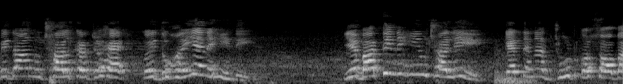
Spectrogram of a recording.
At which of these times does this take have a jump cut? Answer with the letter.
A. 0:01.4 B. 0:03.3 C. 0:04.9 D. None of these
C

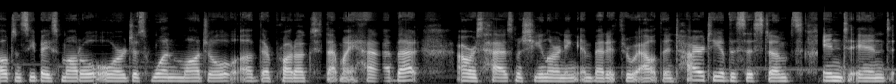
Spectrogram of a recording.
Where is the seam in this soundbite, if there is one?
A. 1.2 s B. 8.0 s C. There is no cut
B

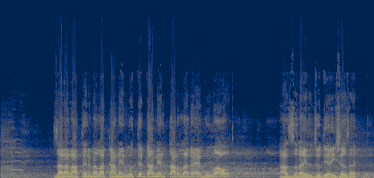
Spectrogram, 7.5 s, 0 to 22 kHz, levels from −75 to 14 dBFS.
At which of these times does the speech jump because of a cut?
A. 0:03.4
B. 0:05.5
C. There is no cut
B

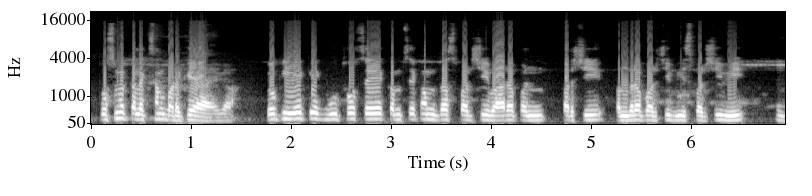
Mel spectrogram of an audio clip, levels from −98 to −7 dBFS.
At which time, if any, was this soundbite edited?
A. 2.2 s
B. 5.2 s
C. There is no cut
C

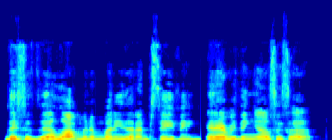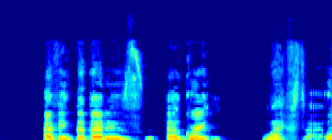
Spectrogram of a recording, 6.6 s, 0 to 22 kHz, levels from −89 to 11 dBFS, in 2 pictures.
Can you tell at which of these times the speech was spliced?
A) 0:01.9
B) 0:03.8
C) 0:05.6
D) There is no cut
A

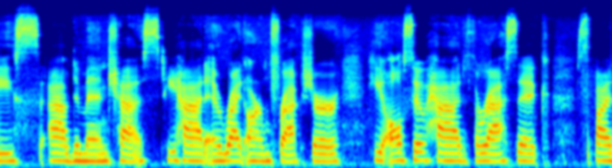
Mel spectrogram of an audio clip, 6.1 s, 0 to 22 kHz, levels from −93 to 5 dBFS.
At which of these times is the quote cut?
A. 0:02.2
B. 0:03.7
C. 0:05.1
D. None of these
A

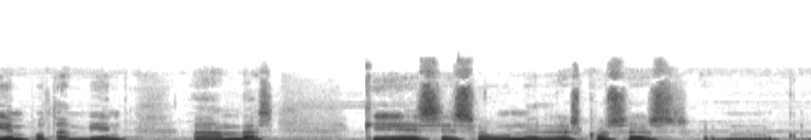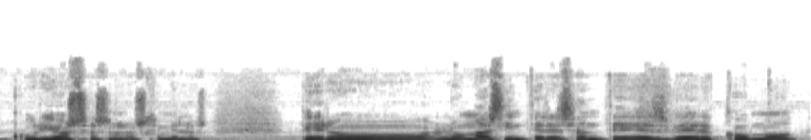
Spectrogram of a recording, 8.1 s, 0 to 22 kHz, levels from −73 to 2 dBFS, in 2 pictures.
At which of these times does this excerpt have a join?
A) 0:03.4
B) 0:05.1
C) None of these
A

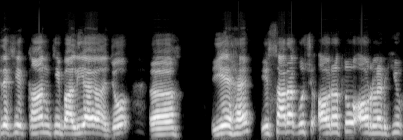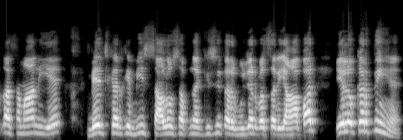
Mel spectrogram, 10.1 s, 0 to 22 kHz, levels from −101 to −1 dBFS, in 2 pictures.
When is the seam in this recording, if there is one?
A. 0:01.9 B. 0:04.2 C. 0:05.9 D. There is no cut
D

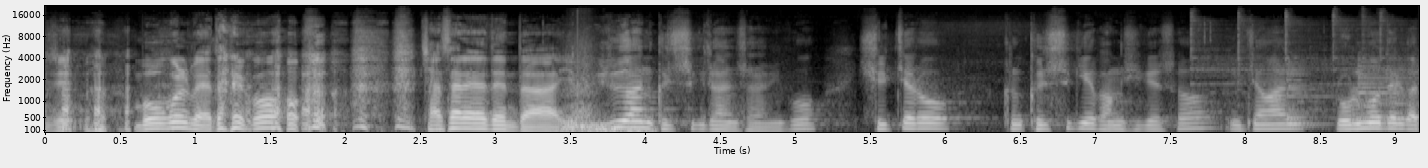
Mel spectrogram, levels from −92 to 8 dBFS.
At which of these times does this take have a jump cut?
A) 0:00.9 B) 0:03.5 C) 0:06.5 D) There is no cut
B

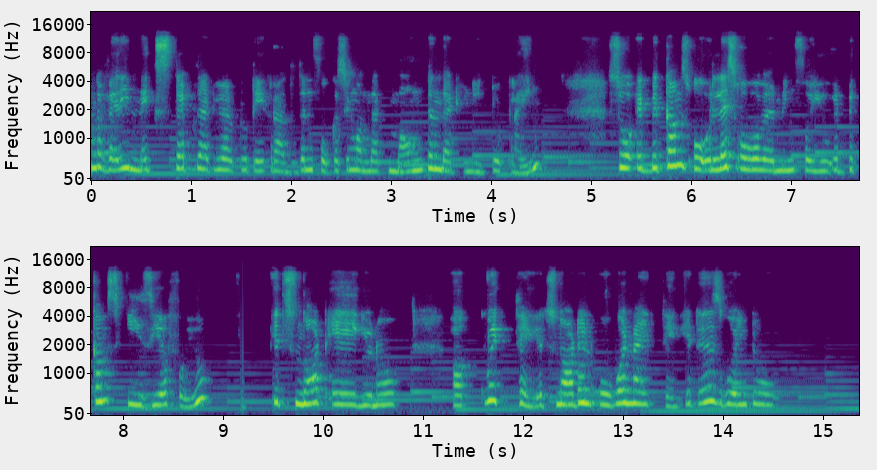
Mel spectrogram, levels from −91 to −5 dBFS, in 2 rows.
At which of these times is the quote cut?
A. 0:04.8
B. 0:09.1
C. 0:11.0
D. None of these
B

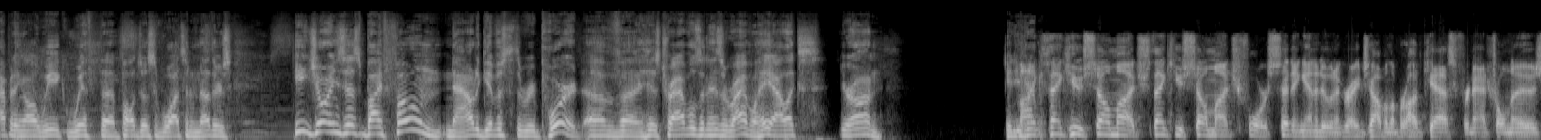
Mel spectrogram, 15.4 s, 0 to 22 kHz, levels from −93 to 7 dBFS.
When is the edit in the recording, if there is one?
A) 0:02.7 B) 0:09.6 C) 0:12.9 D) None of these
B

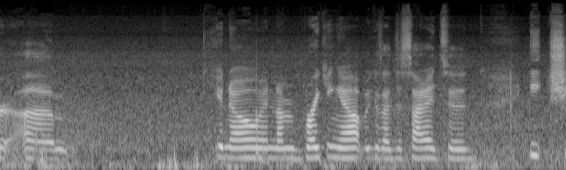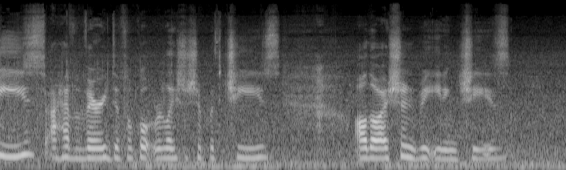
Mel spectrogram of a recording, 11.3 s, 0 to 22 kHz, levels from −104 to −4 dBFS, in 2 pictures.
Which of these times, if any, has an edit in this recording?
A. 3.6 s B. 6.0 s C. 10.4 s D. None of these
D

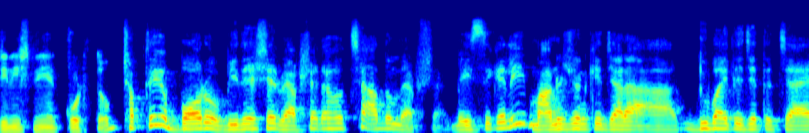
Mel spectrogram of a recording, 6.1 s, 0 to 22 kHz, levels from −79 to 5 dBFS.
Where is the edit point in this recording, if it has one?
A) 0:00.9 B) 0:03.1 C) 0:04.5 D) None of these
A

